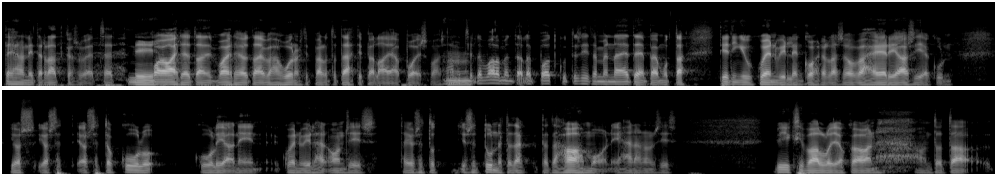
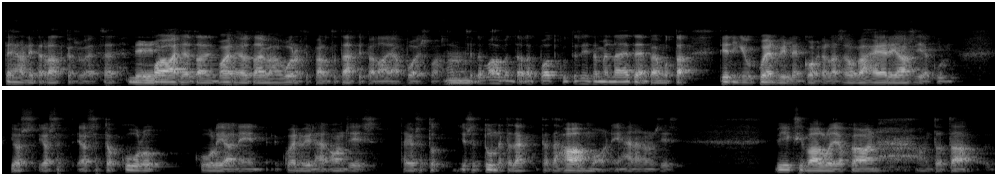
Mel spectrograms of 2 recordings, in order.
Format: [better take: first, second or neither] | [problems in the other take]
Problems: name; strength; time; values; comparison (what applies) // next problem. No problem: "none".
first | room echo; very slight; dies away in 0.5 s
